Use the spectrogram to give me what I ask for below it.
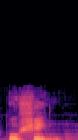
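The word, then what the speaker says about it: Wouxun: bad like uh the radio w-o-u-x-u-n is actually pronounced oching and i had somebody argue with me that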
